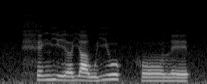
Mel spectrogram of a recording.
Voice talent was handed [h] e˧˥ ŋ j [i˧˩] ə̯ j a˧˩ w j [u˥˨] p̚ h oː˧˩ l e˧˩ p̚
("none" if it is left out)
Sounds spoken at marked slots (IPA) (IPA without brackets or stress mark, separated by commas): h, i˩˧, u˥˨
